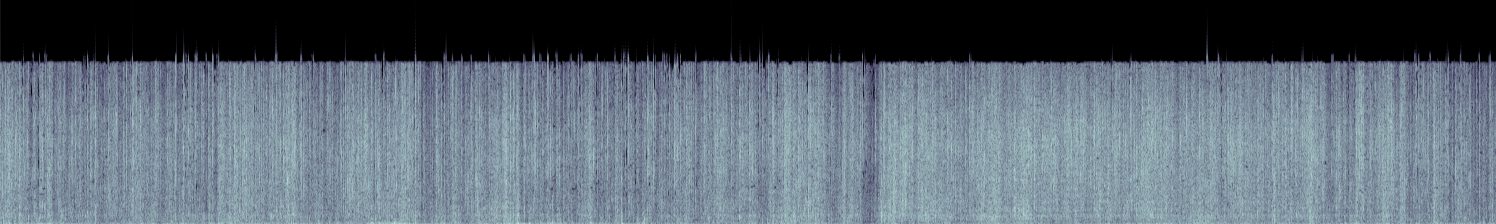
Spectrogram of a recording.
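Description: An inflated strip of clear polyethylene air-pillow packaging is rubbed, crinkled and draped by gloved hands. Dense, bright crinkling and crackling runs steadily throughout, dipping briefly just before the ninth second.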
